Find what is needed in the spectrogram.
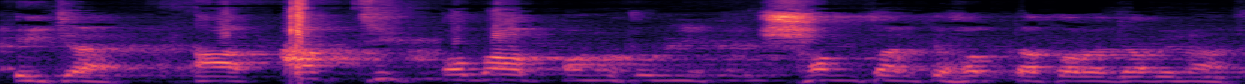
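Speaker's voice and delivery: ordinary talk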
